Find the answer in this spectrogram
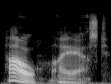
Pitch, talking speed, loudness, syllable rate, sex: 105 Hz, 160 wpm, -18 LUFS, 4.0 syllables/s, male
